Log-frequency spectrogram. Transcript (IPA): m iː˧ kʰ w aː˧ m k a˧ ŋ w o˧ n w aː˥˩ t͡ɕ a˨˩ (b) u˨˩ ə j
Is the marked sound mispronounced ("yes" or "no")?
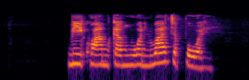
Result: yes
